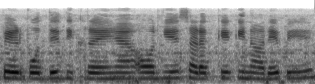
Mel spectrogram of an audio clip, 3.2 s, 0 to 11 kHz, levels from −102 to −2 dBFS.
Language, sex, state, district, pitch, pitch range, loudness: Hindi, female, Punjab, Pathankot, 235 Hz, 230-245 Hz, -16 LUFS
